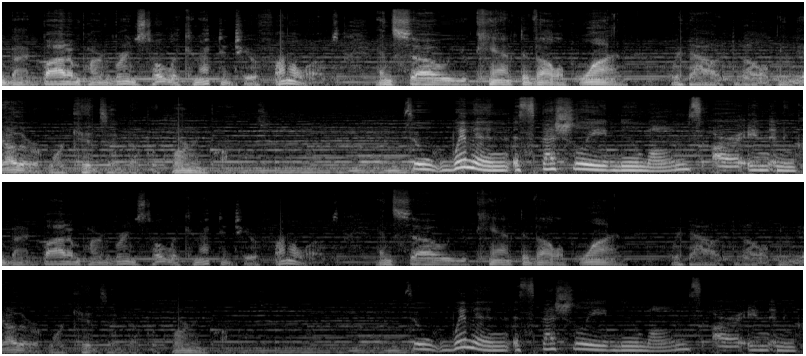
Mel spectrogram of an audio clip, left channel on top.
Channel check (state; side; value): quieter; right; 12.3 dB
